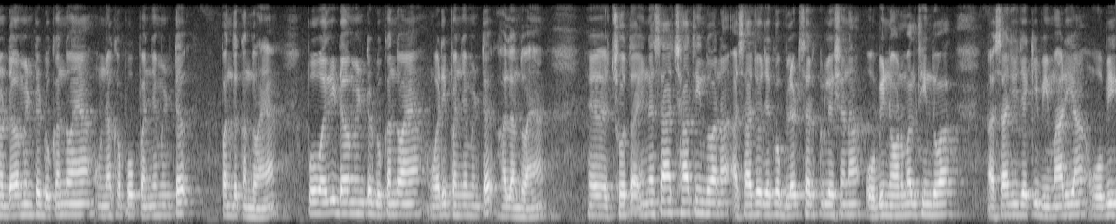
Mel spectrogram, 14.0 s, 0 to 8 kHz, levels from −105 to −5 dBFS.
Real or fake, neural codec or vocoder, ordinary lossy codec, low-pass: real; none; none; 7.2 kHz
